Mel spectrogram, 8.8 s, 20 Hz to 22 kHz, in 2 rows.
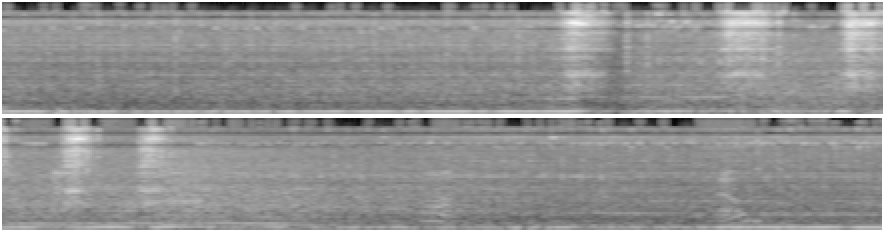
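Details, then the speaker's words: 1978 Chevy C10 half-ton long bed, straight-six, automatic: after pulling the fuel filter and gaskets, the restarted engine gives a low, steady idle hum that holds speed without sagging or stumbling, no longer bogging down like before; normal idle. "Fuel pump must have carried fuel up to it, so that's good. Let's see if it bogs down like before."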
